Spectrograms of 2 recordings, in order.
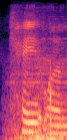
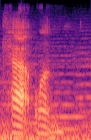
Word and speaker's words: Catelyn: returns for 2022 and they don't pronounce that Caitlyn they pronounce it Catelyn right the mountain oh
